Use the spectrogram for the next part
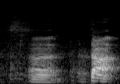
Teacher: It can be soft, but unaspirated.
